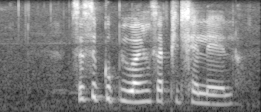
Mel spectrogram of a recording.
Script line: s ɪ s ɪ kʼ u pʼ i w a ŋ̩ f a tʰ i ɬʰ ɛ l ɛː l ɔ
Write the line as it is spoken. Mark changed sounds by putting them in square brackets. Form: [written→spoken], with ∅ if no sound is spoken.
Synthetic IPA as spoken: s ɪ s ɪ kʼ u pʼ i w a ŋ̩ [f→s] a [tʰ→pʰ] i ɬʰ ɛ l ɛː l ɔ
